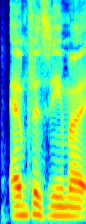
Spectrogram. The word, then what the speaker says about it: emphysema: Emphysema. I've never heard that word in my life. What's that? It's a lung thing. Yeah, it's emphysema. Like it's a lung disease that you get from like smoking. Emphysema is a lung issue.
